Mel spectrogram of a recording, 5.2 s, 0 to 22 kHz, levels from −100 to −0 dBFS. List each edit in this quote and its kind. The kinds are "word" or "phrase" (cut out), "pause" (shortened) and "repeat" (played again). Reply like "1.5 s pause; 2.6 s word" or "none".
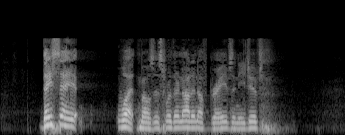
none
